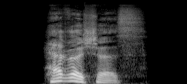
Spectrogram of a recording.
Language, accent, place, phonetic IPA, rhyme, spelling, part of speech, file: German, Germany, Berlin, [ˈhɛʁɪʃəs], -ɛʁɪʃəs, herrisches, adjective, De-herrisches.ogg
- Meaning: strong/mixed nominative/accusative neuter singular of herrisch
